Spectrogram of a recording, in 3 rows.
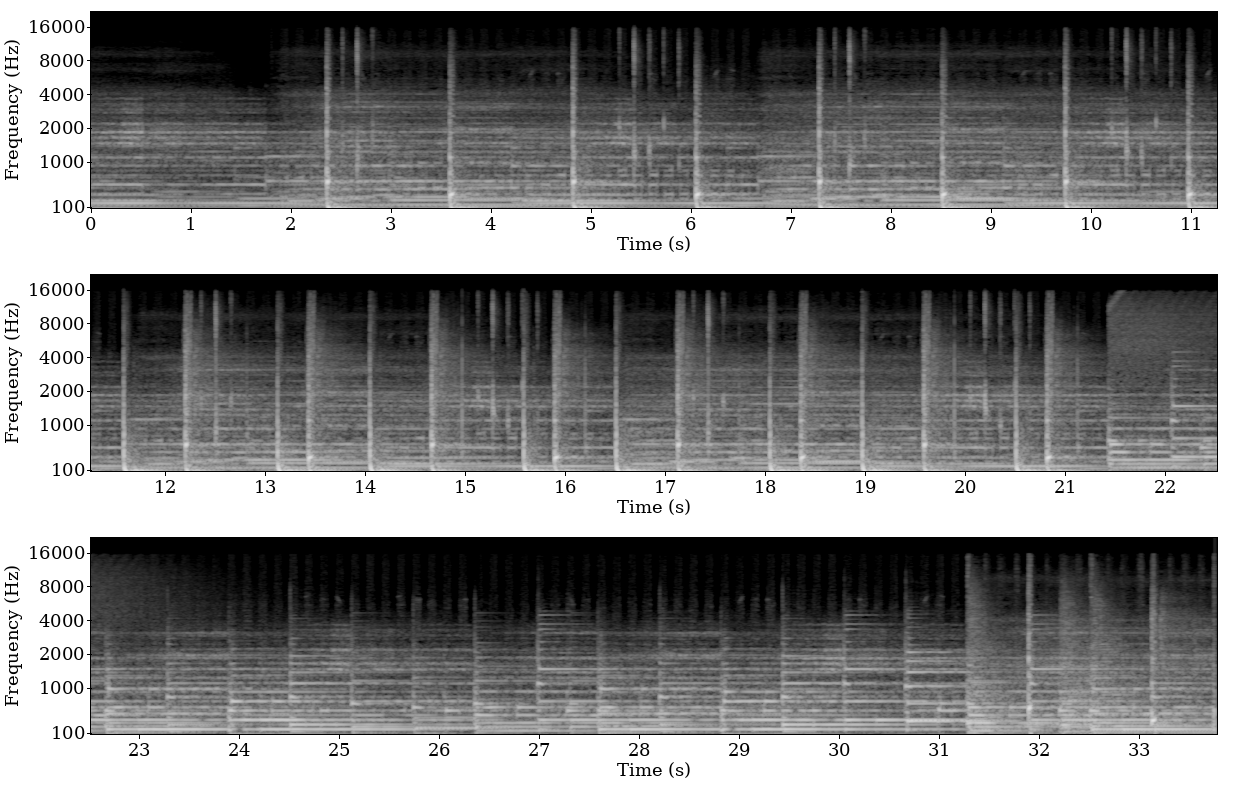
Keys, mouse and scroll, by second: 0.3-0.7 shift+middle drag, 0.7-1.5 scroll down 3, 1.5 click, 2.2 alt+z, 3.4 g, 5.2-5.5 middle drag, 5.5 scroll down 1, 5.9-7.9 middle drag, 9.3-10.4 middle drag, 10.7 alt+middle drag, 11.7 alt+middle click, 12.2 click, 12.7 alt+middle click, 13.5 g, 14.9 scroll up 5, 15.3-16.0 shift+middle drag, 16.0 scroll down 2, 16.4 click, 17.2 x, 17.7 scroll up 4, 18.0 click, 18.4 Tab, 19.0 alt+z, 20.0 drag, 23.9 alt+z, 24.2 click, 24.8 x, 25.5 click, 25.8 x, 26.4 middle click, 27.2-27.5 scroll down 2, 27.5 middle click, 28.2 click, 28.7 shift+click, 29.2 x, 29.9-31.7 middle drag, 31.7 Tab, 32.1 Tab, 33.1 click, 33.4 click.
